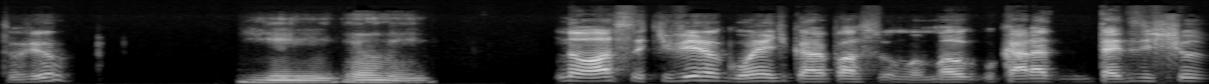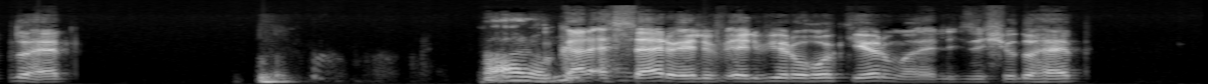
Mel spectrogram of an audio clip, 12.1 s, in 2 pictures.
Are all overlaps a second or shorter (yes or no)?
yes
